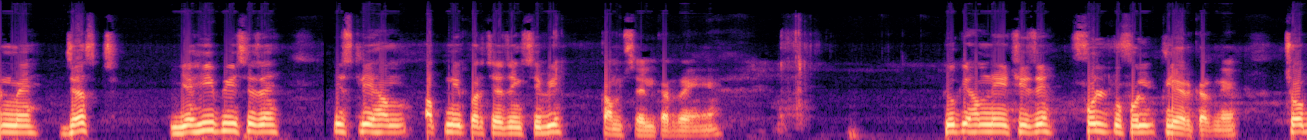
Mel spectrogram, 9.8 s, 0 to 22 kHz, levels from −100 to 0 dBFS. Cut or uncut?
uncut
